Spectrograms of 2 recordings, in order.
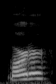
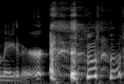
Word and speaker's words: martyr: Martyr, how do you say it? Martyr. It's martyr, not mater.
